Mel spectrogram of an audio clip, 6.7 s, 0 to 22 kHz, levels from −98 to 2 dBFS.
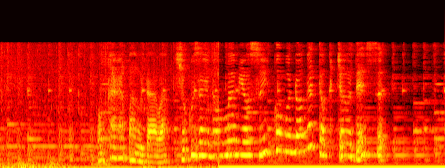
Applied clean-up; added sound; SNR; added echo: none; Mechanisms / Bicycle; -2 dB; reverberation time 0.3 s.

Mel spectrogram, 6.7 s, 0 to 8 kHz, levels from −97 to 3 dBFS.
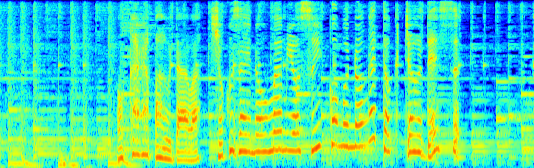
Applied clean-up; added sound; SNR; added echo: none; none; none; none.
